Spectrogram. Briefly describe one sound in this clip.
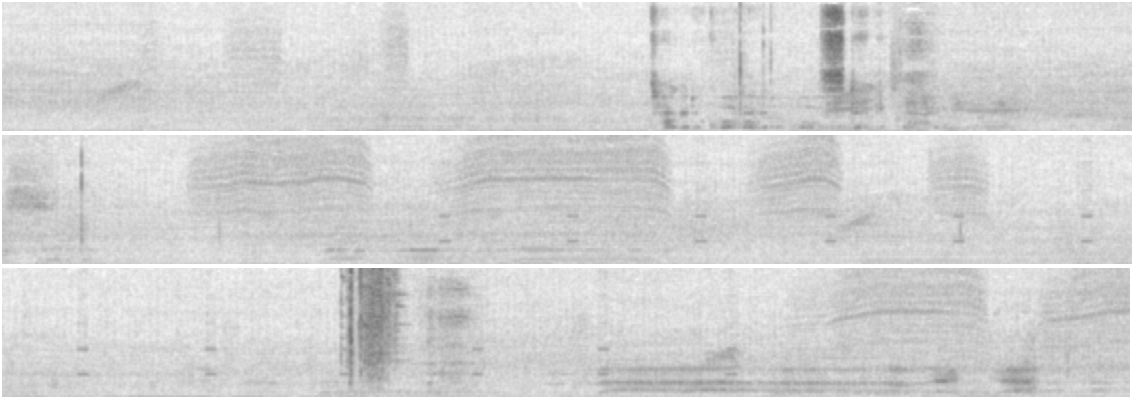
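A small drone's motors hum steadily.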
